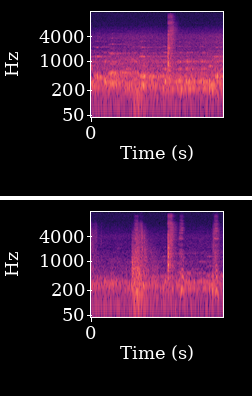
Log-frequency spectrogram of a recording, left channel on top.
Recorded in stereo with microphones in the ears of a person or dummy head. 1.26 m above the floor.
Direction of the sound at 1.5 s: 10° right (ahead or behind).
